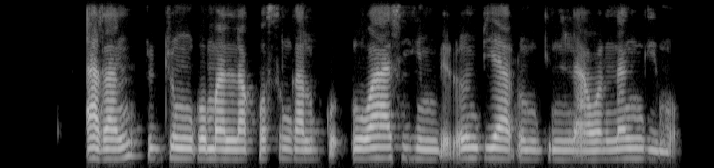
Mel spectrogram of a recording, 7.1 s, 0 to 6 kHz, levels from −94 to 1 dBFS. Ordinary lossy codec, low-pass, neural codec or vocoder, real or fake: Opus, 24 kbps; 5.4 kHz; codec, 16 kHz, 16 kbps, FreqCodec, larger model; fake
